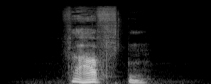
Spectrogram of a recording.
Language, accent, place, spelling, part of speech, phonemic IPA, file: German, Germany, Berlin, verhaften, verb, /fɛɐ̯ˈhaftn̩/, De-verhaften.ogg
- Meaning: to stop moving and instead stick, or make or become bound (more or less literally or figuratively)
